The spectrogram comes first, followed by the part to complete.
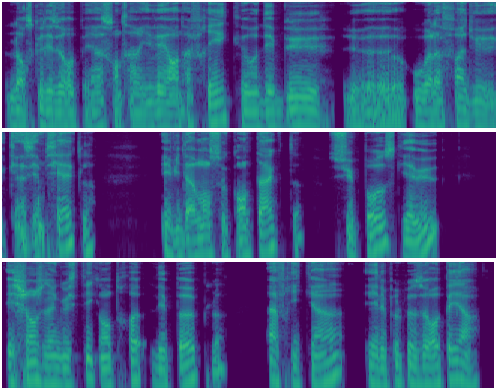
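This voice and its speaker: Un homme d'origine angolaise, de langue maternelle kikongo, qui explique la linguistique d'un ton posé et professoral. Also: male voice, low-pitched, gravelly, no echo, clean studio sound. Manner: measured, professorial, spells out words. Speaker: guest, linguist and author. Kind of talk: explanatory interview answers.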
